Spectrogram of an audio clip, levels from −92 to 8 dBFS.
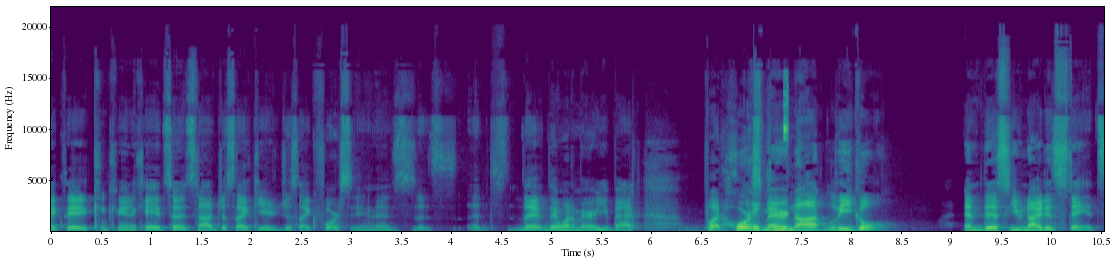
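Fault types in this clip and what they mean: compressed frames skipped: A run of encoded frames never reached the output, either missing from the stream or rejected by the decoder as corrupt, so playback leaps forward with no pause. Near 7.32 s the speech jumps ahead by roughly a third of a second, which fits about seven lost frames of 42.7 ms each. The join ends around 7.37 s.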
